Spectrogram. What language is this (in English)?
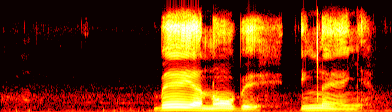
Swati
